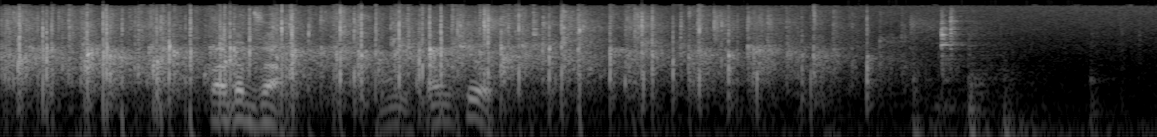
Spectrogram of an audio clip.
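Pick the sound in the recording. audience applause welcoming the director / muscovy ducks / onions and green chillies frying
audience applause welcoming the director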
